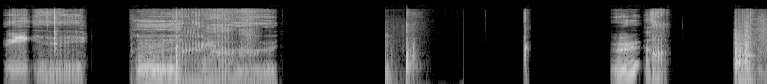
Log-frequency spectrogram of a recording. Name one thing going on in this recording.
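A pickaxe chips at stone blocks in a game.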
